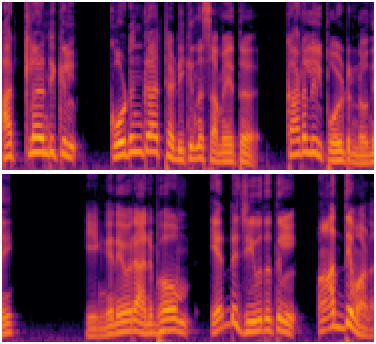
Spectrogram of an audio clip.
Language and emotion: Malayalam, surprised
